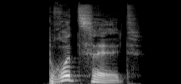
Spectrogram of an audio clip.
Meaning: inflection of brutzeln: 1. second-person plural present 2. third-person singular present 3. plural imperative
- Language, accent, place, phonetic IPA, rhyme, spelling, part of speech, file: German, Germany, Berlin, [ˈbʁʊt͡sl̩t], -ʊt͡sl̩t, brutzelt, verb, De-brutzelt.ogg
